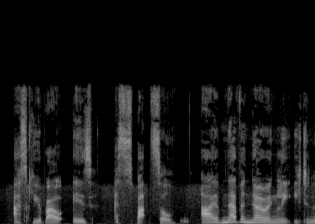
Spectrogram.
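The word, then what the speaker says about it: Spätzle: So a spatzel, there's a sh in there.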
